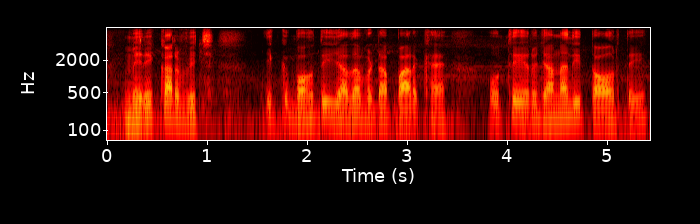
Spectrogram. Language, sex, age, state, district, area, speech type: Punjabi, male, 18-30, Punjab, Patiala, rural, spontaneous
